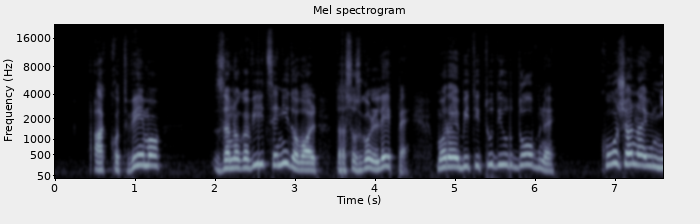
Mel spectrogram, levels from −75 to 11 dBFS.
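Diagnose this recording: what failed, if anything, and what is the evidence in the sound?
Overlapping chunks at 0.45, 1.50, 2.55, 3.59, 4.64, 5.69 and 6.74 s: each join replays about 48 ms of speech, heard as a regular stutter roughly every 1.05 s. The failure is in buffer-stage processing: each 1-second chunk begins before the previous one finished, duplicating the overlap.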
